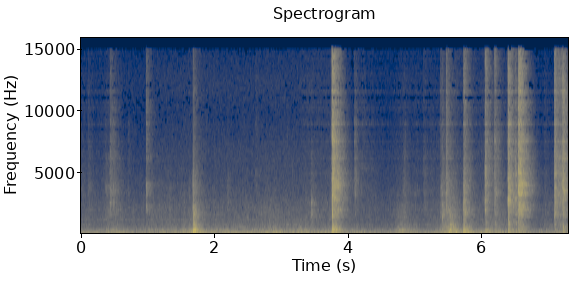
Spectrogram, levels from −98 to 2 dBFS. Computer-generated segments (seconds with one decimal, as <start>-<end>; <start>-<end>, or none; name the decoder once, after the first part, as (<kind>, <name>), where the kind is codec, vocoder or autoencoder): 0.0-0.6 (autoencoder, DAC-VAE); 3.3-7.3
